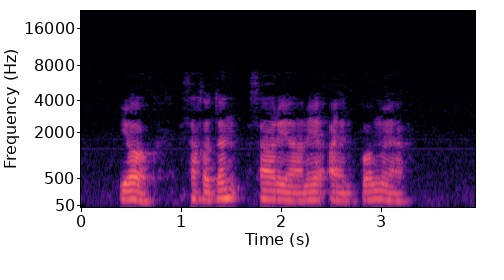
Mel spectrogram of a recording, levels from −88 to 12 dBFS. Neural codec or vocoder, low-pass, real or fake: none; 7.2 kHz; real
